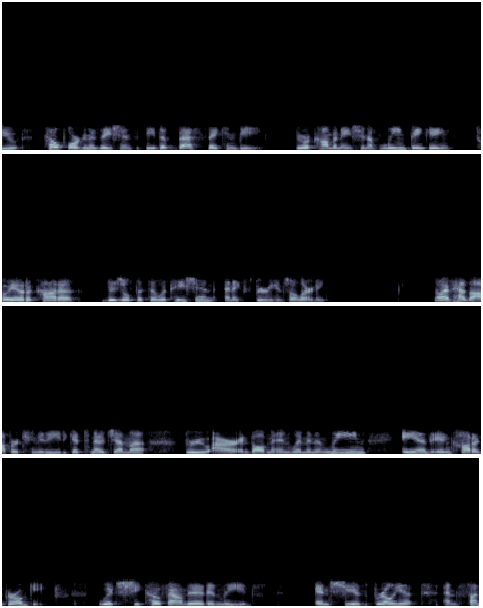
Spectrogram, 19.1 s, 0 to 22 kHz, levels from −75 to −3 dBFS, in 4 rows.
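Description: Throughout, the speech carries G.729 codec damage: an 8 kbit/s model-based coding confined to a 300 to 3500 Hz line band, sounding rough and synthetic rather than merely muffled like a plain band limit.

VoIP packet loss concealed by the speech codec then strikes four times: 2.49 to 2.56 s (about 40 ms lost), 7.43 to 7.58 s after "kata visual facilitation and" (20 ms scattered across 80 ms), 10.42 to 10.49 s after "the opportunity to get" (30 ms), and 12.05 to 12.08 s after "through our" (20 ms). Each time, the decoder stretches its last pitch and filter into a buzzy tone or coloured noise that fades, instead of falling silent as a hard dropout would, and the speech stays weak or distorted for tens of milliseconds or more afterwards.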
